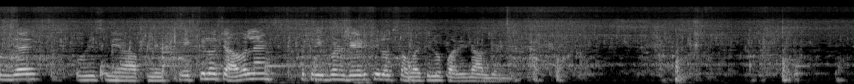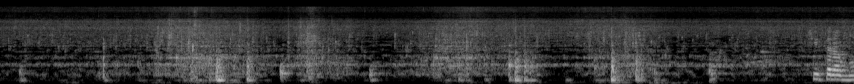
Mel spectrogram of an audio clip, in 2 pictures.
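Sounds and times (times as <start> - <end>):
food sizzling in hot oil: 0.0 - 17.0
wooden spoon scraping a pot: 0.4 - 4.3, 5.0 - 17.0.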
